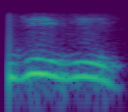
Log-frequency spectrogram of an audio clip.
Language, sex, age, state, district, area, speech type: Hindi, female, 30-45, Madhya Pradesh, Bhopal, urban, conversation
